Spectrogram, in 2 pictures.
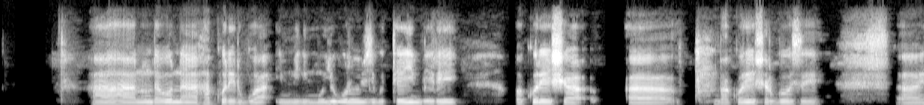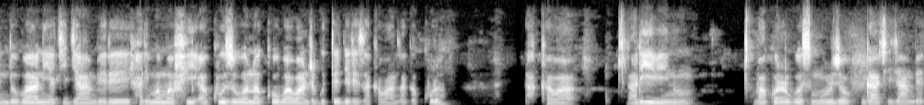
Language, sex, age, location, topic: Kinyarwanda, male, 18-24, Nyagatare, agriculture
